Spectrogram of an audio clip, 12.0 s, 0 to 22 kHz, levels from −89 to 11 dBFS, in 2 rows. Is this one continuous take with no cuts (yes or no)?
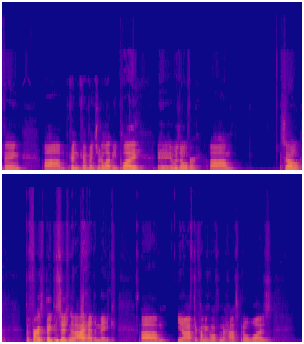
yes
